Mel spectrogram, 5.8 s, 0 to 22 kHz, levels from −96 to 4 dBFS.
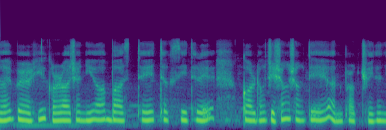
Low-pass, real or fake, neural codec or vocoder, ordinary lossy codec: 7.2 kHz; real; none; none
